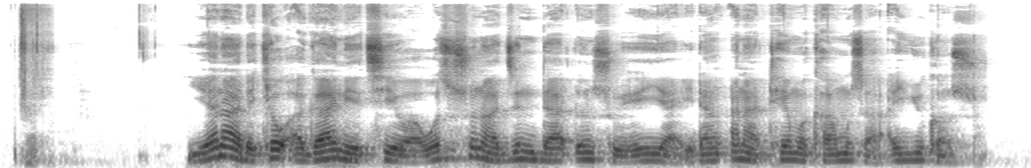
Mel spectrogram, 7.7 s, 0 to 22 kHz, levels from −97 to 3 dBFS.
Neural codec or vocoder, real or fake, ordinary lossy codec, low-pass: none; real; none; none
